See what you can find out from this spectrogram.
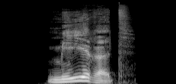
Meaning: second-person plural subjunctive I of mehren
- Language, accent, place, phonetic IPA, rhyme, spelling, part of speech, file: German, Germany, Berlin, [ˈmeːʁət], -eːʁət, mehret, verb, De-mehret.ogg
